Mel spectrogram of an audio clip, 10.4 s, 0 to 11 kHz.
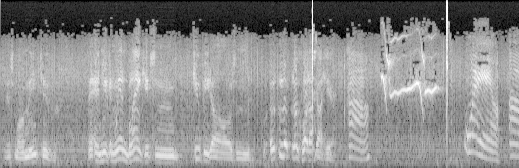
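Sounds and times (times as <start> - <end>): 
speech: 0.1 - 7.6, 9.4 - 10.3
bird-call whistle being blown: 7.6 - 9.0.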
